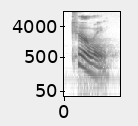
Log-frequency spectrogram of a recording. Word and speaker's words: Callowhill: Callowhill, down there, is commonly pronounced Carroll.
